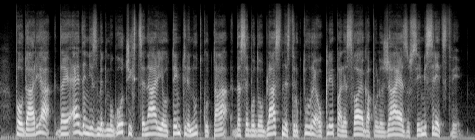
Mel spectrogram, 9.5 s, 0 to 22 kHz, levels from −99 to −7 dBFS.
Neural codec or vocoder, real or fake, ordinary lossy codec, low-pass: autoencoder, 48 kHz, 128 numbers a frame, DAC-VAE, trained on Japanese speech; fake; none; 19.8 kHz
